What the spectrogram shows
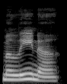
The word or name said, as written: melena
